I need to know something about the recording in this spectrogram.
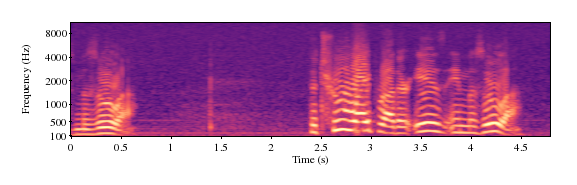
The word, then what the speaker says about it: Missoula: or Masula, or how we pronounce it is Missoula.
